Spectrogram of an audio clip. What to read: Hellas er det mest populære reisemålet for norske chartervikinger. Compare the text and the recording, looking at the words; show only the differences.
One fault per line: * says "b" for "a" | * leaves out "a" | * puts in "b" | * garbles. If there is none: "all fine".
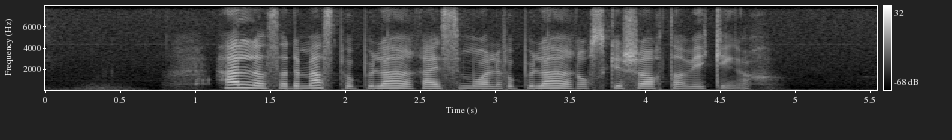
* says "populære" for "for"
